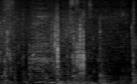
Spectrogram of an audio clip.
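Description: Hooked grouper splashing at the surface beside a fibreglass boat hull, with several short splashes over water lapping against the hull.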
